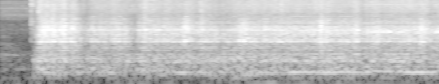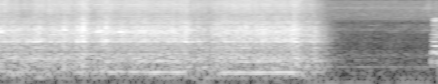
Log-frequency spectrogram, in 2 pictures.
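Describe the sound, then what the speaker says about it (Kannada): A mixer grinder whirs loudly and steadily at close range, grinding a large head of garlic for red chutney, then cuts off abruptly near the end and leaves a brief quiet. "ಬೆಳ್ಳುಳ್ಳಿ ಹಾಕೊಂಡು ಮಿಕ್ಸಿ ಮಾಡೋಣ"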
